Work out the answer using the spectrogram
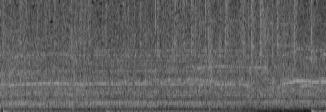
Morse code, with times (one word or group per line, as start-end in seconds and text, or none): none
